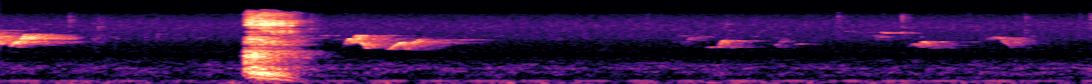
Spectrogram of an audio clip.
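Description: Small birds chirping on and off, with one loud, short sound that falls in pitch a little over a second in.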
